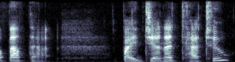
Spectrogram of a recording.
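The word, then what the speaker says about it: Tatu: By Jenna Tattoo. I think it's Tattoo. T-A-T-U.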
